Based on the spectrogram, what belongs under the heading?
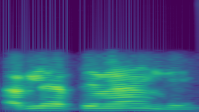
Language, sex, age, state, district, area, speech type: Hindi, male, 18-30, Uttar Pradesh, Pratapgarh, urban, conversation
